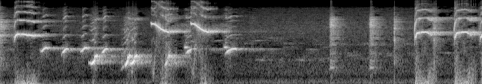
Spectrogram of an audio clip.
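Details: White-rumped shama described as a champion singer: varied clear whistled phrases, some steady high notes and others dropping in steps, broken by sharp clicks and short pauses.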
